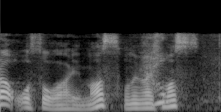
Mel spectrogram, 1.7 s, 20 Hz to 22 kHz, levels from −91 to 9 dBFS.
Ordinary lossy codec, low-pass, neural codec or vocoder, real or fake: none; 7.2 kHz; autoencoder, 48 kHz, 128 numbers a frame, DAC-VAE, trained on Japanese speech; fake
